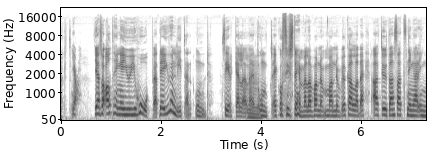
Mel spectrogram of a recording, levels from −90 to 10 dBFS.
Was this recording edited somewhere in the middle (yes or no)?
yes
